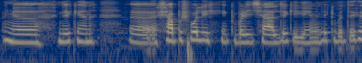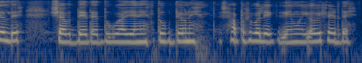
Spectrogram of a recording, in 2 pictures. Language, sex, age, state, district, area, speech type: Dogri, female, 18-30, Jammu and Kashmir, Udhampur, rural, spontaneous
